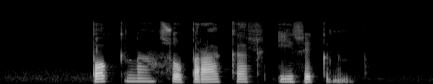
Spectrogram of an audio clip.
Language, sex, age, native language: Icelandic, male, 30-39, Icelandic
